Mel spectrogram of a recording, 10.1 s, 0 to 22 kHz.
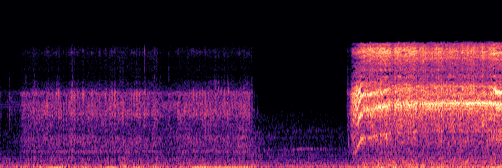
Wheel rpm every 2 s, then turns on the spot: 30, 20, 20, 20, 200.
0-6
